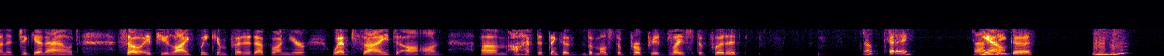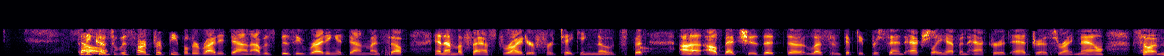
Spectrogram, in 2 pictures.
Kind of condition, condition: link, phone line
